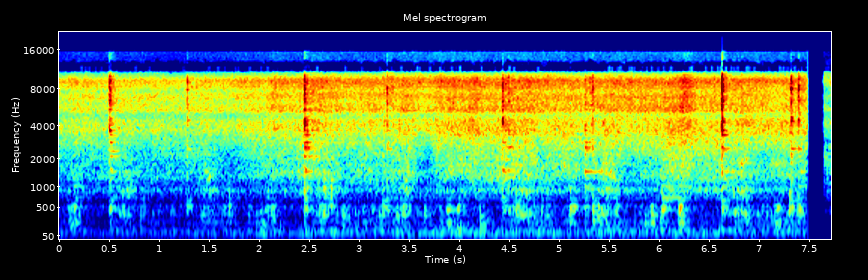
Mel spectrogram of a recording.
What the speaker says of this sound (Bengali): আলুটা দিয়ে একটু নাড়াচাড়া করে নেবেন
